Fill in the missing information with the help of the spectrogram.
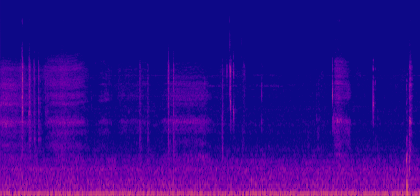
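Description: Steady low engine hum heard inside a pickup truck's cab, with scattered light clicks and brief rustles.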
